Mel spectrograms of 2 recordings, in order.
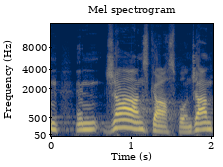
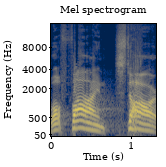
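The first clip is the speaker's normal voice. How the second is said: angry, sharp outburst thrown out in anger. A parent whose kids won't eat their dinner, doing the Beast impression. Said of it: "do my best Beauty and the Beast impression".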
